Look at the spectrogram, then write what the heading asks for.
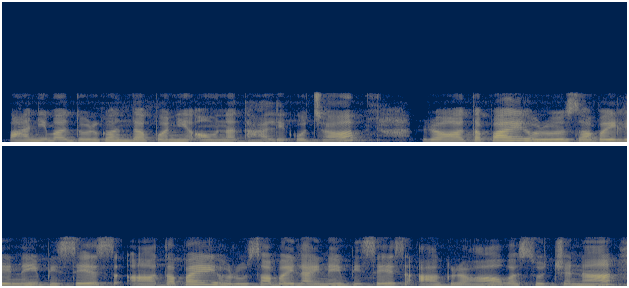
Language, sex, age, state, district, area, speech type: Nepali, female, 18-30, West Bengal, Darjeeling, rural, spontaneous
